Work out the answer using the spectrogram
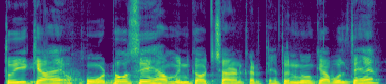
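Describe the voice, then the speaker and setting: In a Hindi grammar lesson, a young man speaks with a high, clean voice at a slow pace. Letter by letter he sounds things out aloud, repeating them, and he keeps asking the viewer questions.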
